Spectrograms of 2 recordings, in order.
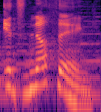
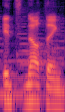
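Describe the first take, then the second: First: It is said angrily, in a shouty voice. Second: It is said calmly, without anger. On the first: "the angry, shouty face" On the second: "She said it more like"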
